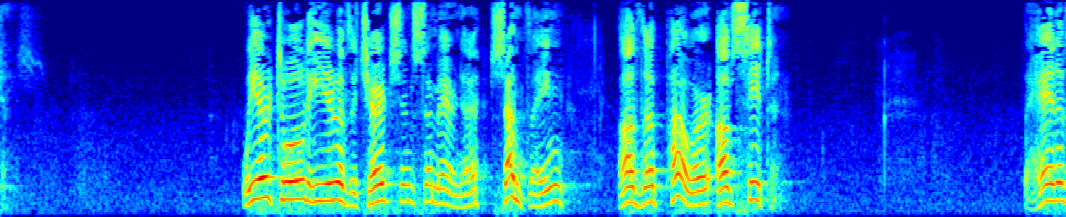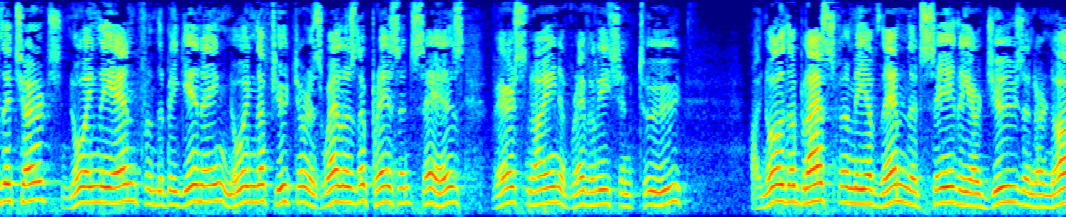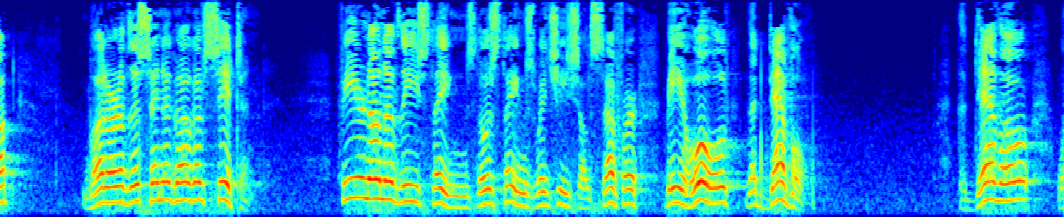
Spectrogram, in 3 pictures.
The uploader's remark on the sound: Preached in Grafton. At the Lord's Day Morning service on 10th December, 2017.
